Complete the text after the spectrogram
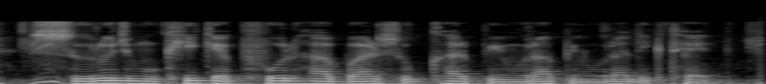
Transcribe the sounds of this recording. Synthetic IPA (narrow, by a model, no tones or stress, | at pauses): sʊɾʊd͡ʒmʊkʰikepʰuːlɦabəɽsʊɡ̚ʱɐɾpiɾapiuɾad̪ɪkʰt̪ʰeː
